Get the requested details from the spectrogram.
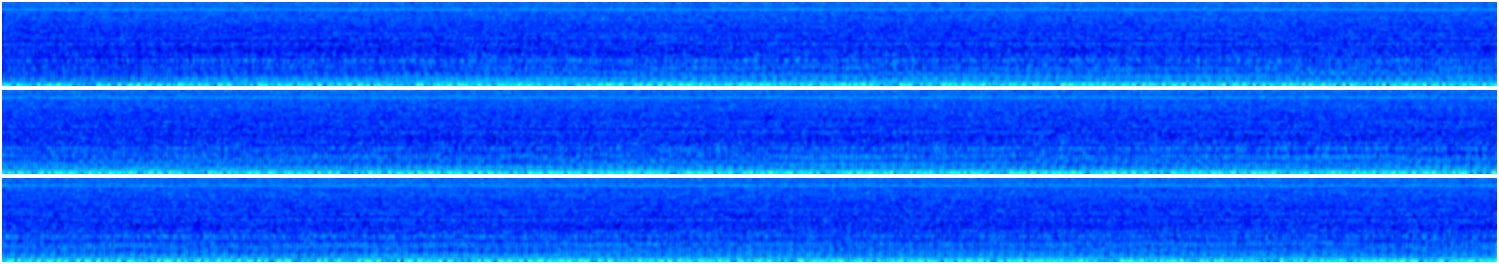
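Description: Synthesized arcade game music plays with steady, droning low tones.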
